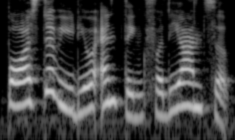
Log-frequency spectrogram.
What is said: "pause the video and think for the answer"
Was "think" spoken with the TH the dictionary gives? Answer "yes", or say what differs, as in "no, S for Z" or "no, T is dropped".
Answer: no, T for TH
